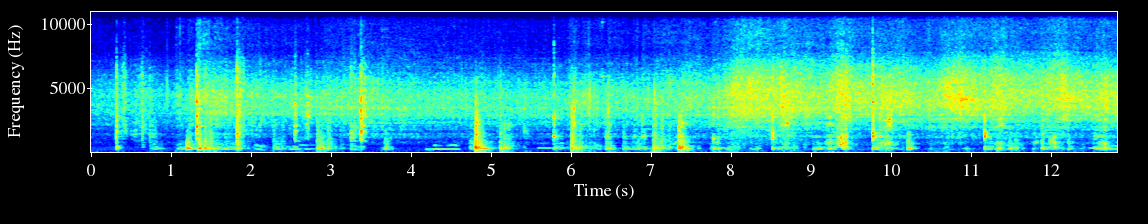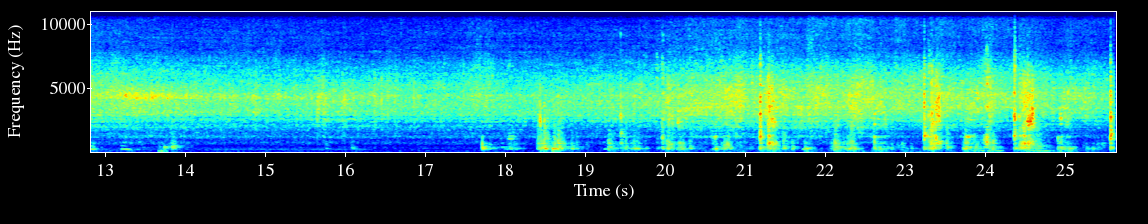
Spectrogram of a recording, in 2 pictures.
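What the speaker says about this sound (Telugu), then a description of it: "ఇప్పుడు మనం ఉడికిచ్చిన ఆలు యాడ్ చేసుకుందాం." Boiled potatoes tumble into golden fried onions in a pan for an egg potato masala curry, then get stirred with steady scraping strokes over a constant close sizzle for the whole stretch.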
